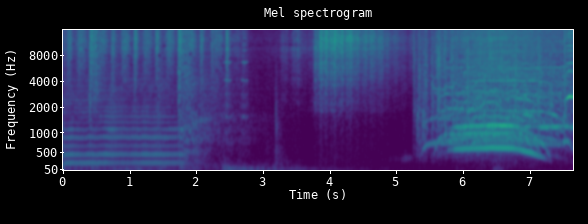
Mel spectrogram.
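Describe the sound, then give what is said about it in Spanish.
A crowd, including people from Colombia and Ecuador, applauds after a few seconds of sustained musical tones, the clapping swelling into loud cheering with shrill rising-and-falling whistles near the end. “Wow, cuánta gente aplaudiendo vinieron de Colombia, de Ecuador.”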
